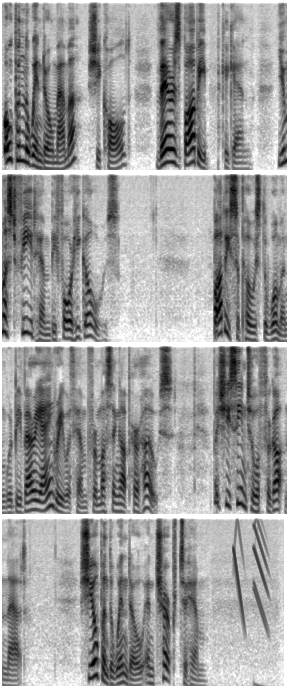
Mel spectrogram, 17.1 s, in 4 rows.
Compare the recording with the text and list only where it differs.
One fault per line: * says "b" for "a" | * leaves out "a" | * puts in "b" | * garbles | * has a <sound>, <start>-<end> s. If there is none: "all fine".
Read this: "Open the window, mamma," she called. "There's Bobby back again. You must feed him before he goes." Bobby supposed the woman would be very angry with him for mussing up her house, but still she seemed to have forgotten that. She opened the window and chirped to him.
* has a dropout, 3.1-3.2 s
* leaves out "still"
* has a chirp, 16.3-16.9 s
